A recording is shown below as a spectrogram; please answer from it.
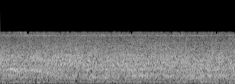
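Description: Big Thunder Mountain Railroad mine-train roller coaster running on its track, a steady rushing noise with no distinct clanks or knocks.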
